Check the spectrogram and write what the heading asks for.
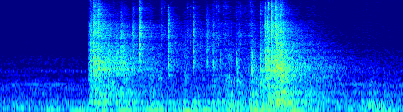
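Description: Collapsible steel scissor gate of an old KONE elevator car being drawn shut: a metallic rattling scrape starting about a second in, lasting about two seconds and loudest just before it stops.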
